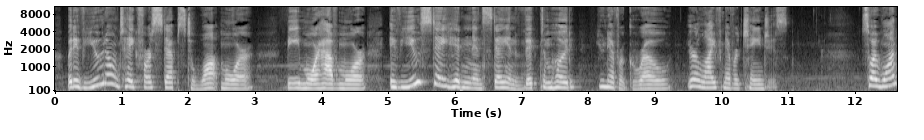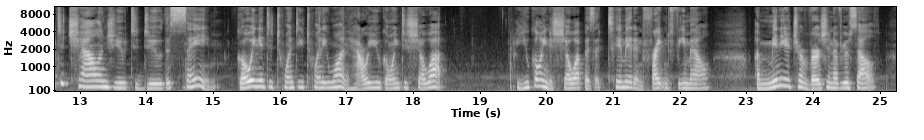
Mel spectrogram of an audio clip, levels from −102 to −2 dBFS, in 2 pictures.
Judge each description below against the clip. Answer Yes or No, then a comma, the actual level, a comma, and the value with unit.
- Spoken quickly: No, average, 155 wpm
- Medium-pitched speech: No, high, 195 Hz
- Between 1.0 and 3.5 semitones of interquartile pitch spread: No, average, 4.6 semitones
